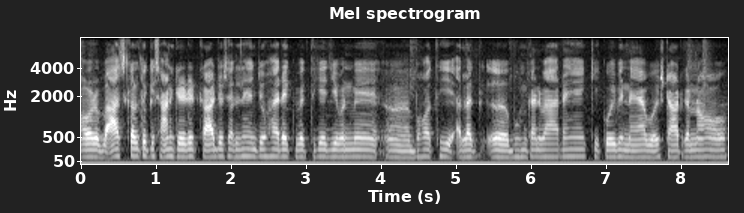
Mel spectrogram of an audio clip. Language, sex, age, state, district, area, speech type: Hindi, male, 30-45, Uttar Pradesh, Lucknow, rural, spontaneous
